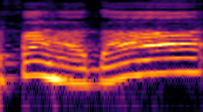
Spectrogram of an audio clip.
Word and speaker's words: فهدى: গুন্নাহ করে পড়তে হবে ফাহাদা এক আলিফ টান দিয়ে ওয়াকফ করতে হবে ওয়াজাদাকা দাল্লান ফাহাদা ووجدك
